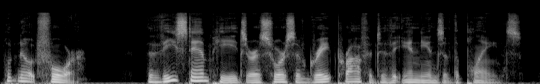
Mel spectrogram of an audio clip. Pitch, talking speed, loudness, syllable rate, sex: 105 Hz, 180 wpm, -19 LUFS, 5.4 syllables/s, male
